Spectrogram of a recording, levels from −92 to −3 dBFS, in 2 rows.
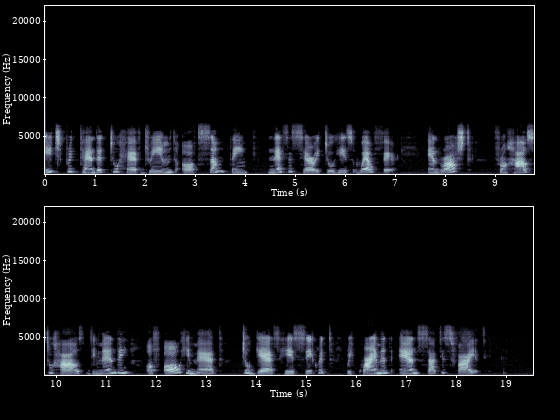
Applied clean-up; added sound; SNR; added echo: none; none; none; none.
